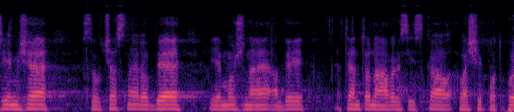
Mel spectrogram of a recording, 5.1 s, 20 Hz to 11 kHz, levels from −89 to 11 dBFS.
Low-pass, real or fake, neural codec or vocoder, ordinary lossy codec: 7.2 kHz; fake; codec, 16 kHz, 8 kbps, FreqCodec, smaller model; Opus, 32 kbps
